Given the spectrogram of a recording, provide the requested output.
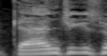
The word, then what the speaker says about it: Ganges: There was photographs of the Ganges River.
